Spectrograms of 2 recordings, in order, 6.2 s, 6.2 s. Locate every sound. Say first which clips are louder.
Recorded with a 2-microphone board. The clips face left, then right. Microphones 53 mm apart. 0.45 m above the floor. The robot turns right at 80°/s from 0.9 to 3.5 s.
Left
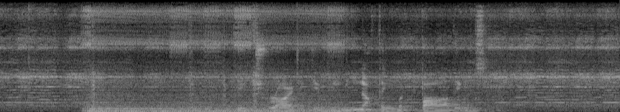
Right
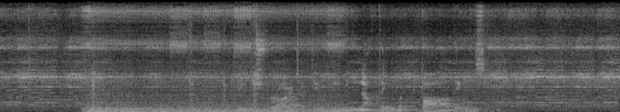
2.4 s a man speaking: left 5 dB; 75° left, 1.3 m; by 4.9 s 165° left, 1.3 m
